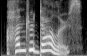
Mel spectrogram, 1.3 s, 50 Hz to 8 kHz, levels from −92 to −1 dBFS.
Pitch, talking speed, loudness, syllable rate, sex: 310 Hz, 135 wpm, -14 LUFS, 4.7 syllables/s, female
